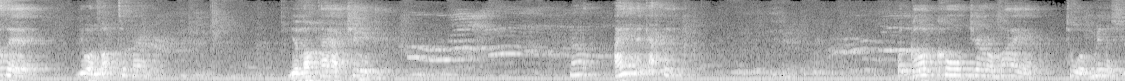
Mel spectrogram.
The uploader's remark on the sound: preached at Birmingham Fellowship Church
